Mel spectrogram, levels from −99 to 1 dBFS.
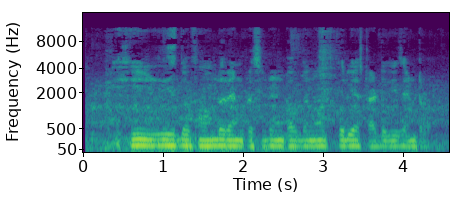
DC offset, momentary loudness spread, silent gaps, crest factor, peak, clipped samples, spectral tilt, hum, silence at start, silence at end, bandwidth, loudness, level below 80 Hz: under 0.1%; 11 LU; none; 14 dB; -8 dBFS; under 0.1%; -7.5 dB/octave; none; 0.05 s; 0.1 s; 11.5 kHz; -23 LUFS; -42 dBFS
